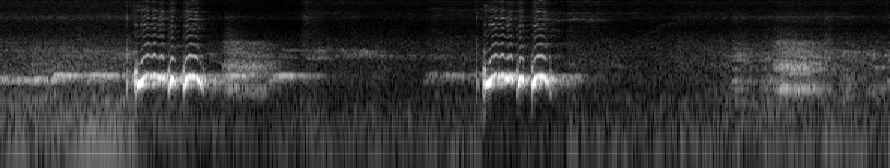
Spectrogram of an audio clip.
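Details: A local wild zebra dove singing strongly, its voice used to attract and prompt other doves: two clear bubbling, trilled coo phrases about two seconds apart, followed by a softer blurred call.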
